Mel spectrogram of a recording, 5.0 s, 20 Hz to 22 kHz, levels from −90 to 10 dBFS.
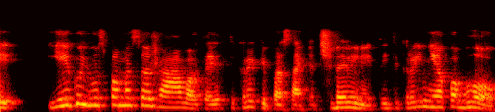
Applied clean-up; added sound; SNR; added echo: none; none; none; none.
